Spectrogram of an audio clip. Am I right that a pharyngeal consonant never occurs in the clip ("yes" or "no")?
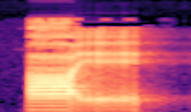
no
